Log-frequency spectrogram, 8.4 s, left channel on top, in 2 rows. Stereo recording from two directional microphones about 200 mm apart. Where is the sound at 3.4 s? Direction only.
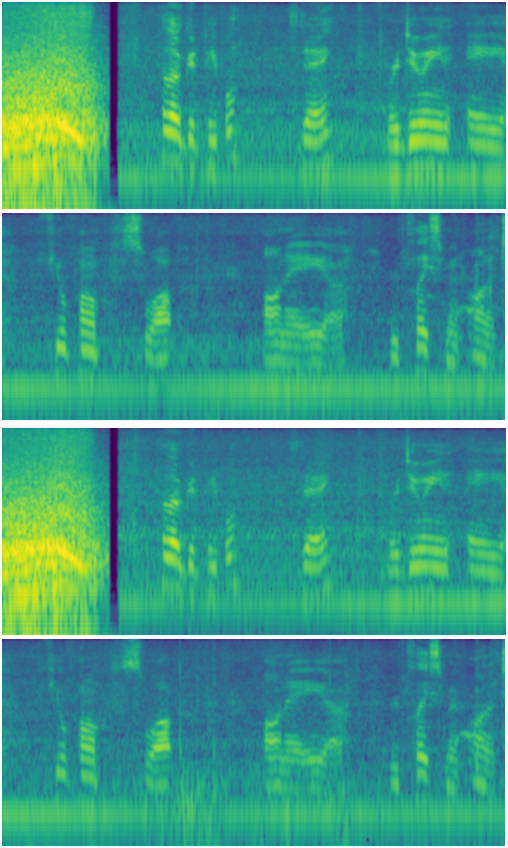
35° left (ahead or behind).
